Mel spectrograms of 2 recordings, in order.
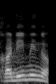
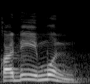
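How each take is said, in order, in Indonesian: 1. Kata ini berakhir dengan bunyi 'in'. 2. Kata ini berakhir dengan bunyi 'un'. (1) "Bukan qadimin tu"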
